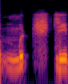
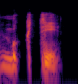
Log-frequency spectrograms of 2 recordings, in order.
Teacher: a ch followed by a t, it morphs into a k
